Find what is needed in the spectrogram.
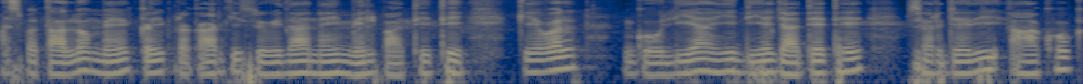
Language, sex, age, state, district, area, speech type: Hindi, male, 18-30, Madhya Pradesh, Betul, rural, spontaneous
